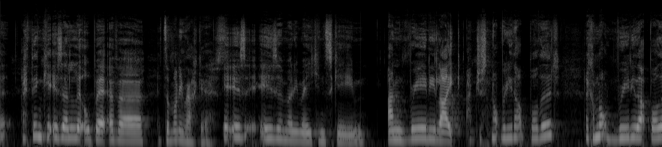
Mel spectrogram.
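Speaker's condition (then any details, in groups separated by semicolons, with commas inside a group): No condition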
